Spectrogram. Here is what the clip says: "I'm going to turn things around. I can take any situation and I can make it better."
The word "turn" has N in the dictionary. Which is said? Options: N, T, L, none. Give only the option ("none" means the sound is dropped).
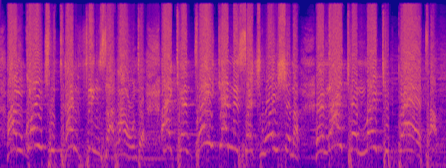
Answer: N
